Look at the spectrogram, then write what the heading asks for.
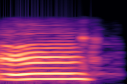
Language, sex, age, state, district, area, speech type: Goan Konkani, female, 45-60, Goa, Murmgao, rural, conversation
